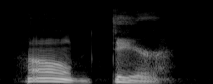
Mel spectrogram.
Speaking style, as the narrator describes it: sighed the little bear cub

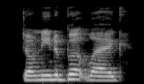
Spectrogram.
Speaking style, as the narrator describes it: he said sullenly

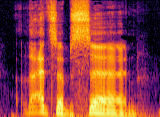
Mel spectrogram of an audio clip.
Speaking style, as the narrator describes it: exclaimed Craig, his annoyance at the whole meeting beginning to show through

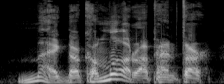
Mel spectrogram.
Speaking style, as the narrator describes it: the deep gnome growled

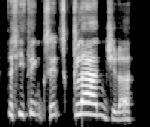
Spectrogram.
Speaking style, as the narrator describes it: Margot confided to us tearfully

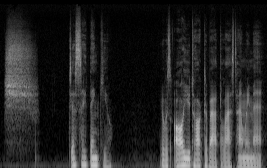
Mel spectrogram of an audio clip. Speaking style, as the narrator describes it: Arena softly spoke

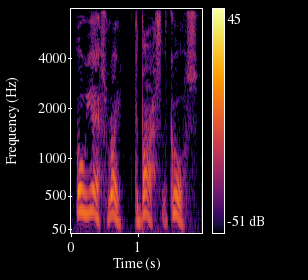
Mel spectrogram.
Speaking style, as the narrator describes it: Visa exclaimed as the reality of why they were actually in the room together slapped her across the face

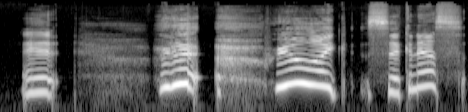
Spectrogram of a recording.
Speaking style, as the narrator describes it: He asks, around one last yawn

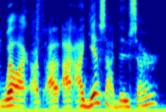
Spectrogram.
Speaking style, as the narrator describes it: taken back, stammered around and stumbled over his words, says

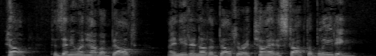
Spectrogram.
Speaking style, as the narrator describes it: shouting

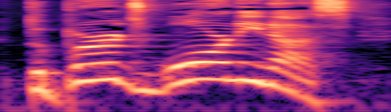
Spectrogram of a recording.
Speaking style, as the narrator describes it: shouted Pinky

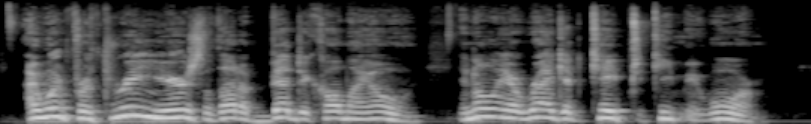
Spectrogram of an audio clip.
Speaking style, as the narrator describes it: Another shouts

